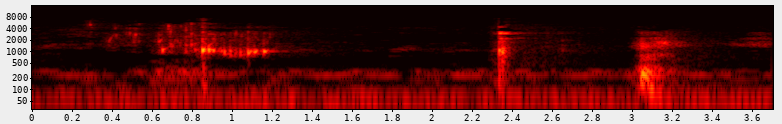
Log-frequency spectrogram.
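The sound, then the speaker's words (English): A short splash of poison poured into a tumbler, followed by two sharp, separate clinks or drips. Fairly quiet, with no talking. “Pour it out.”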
